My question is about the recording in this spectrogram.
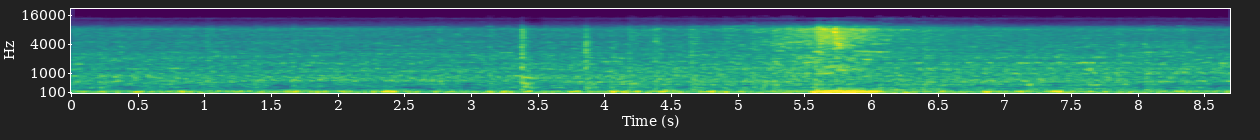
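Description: Small vehicle's engine idling steadily, heard from inside the cab, with one short louder swell about five and a half seconds in.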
